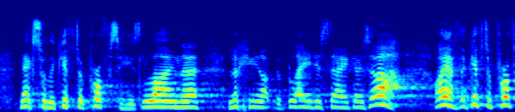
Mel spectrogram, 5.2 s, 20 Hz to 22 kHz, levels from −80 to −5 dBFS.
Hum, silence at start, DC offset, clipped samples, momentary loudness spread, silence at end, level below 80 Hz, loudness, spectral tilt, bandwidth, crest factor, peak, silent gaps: none; 0.2 s; under 0.1%; under 0.1%; 13 LU; 0 s; -86 dBFS; -34 LUFS; -4.5 dB/octave; 11.5 kHz; 18 dB; -14 dBFS; none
